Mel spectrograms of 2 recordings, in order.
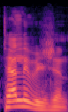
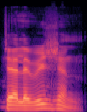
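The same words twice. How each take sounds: First: The stress is on the first syllable. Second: The stress is on the third syllable. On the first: "அந்த முதல் சிலபலையும் stress பண்ணலாம்" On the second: "அந்த வி அப்படிங்கிறதும் சில பேர் stress பண்ணி உச்சரிக்கிறாங்க"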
